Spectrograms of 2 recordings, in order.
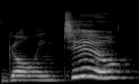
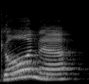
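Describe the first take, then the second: First: Both words are said fully and separately. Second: The words merge into one reduced word.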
